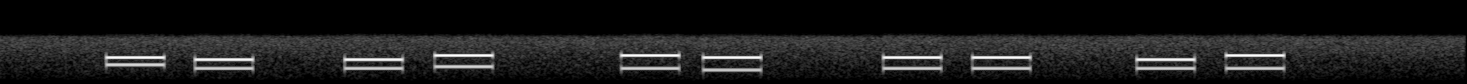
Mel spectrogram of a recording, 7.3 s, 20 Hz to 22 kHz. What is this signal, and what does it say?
DTMF, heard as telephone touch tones, dialled by hand, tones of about 290 ms. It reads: 04 49 62 55 46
